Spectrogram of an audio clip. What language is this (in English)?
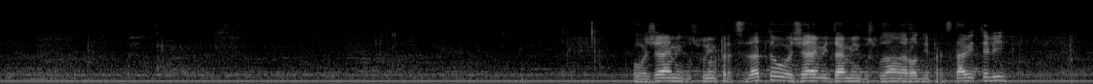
Bulgarian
